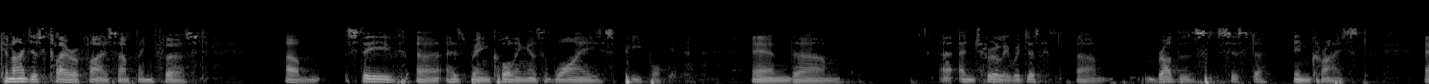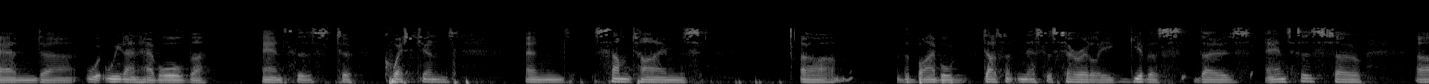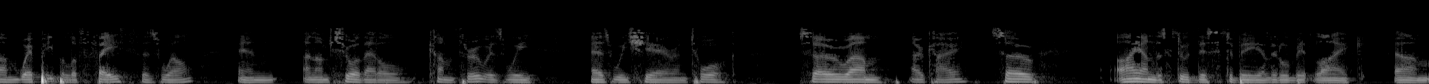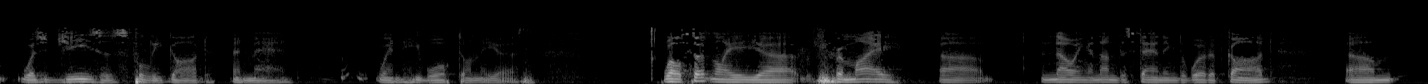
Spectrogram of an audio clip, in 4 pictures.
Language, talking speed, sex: English, 115 wpm, male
